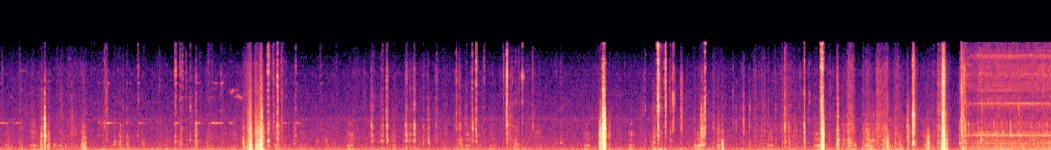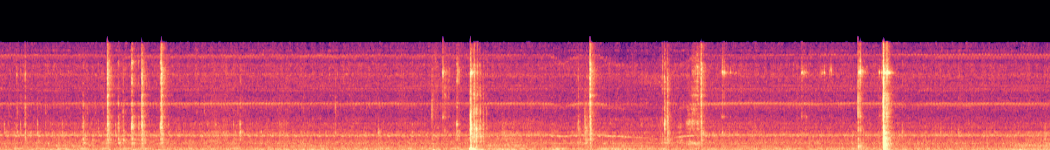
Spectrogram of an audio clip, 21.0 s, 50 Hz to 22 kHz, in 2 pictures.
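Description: Light clicks and small metallic taps from fingers handling the transport mechanism of an open AKAI GXC-709D cassette deck, with a few sharper clicks. About halfway through, a faint steady whine sets in.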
